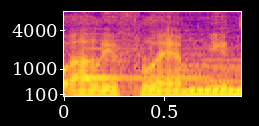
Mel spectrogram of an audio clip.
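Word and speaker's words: الم: Ini jelas alam bacanya Mas. Seru Yulia. Baca yang benar itu alif lam mim bukan alam. Sama bacanya dipanjangin harus 6 harkat jadi alif lam mim.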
